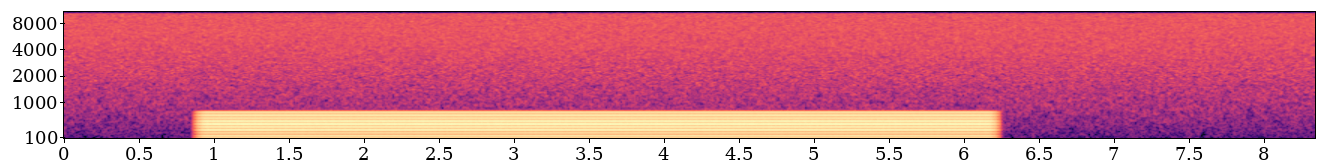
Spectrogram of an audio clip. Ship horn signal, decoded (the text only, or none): 1 long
